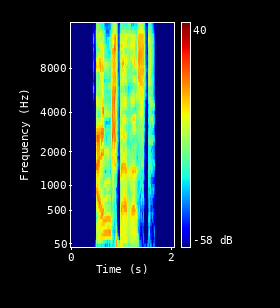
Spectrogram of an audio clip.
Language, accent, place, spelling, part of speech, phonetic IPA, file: German, Germany, Berlin, einsperrest, verb, [ˈaɪ̯nˌʃpɛʁəst], De-einsperrest.ogg
- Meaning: second-person singular dependent subjunctive I of einsperren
